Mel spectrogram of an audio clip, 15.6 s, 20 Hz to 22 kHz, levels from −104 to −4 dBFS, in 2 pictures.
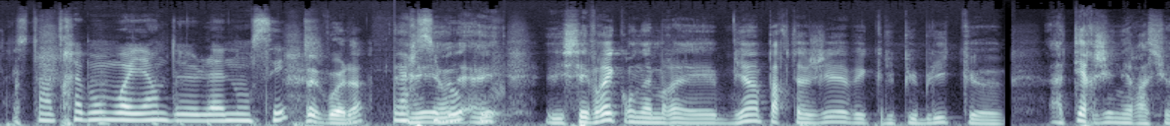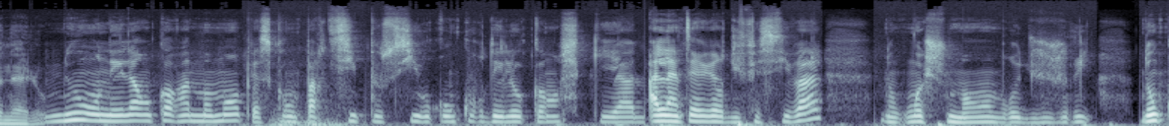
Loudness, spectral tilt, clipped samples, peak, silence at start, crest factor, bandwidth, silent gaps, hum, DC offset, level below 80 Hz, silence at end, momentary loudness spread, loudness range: -20 LUFS; -4.5 dB/octave; under 0.1%; 0 dBFS; 0.05 s; 20 dB; 18 kHz; none; none; under 0.1%; -36 dBFS; 0 s; 12 LU; 6 LU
